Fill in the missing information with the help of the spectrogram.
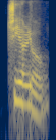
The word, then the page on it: cheerio: Indian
